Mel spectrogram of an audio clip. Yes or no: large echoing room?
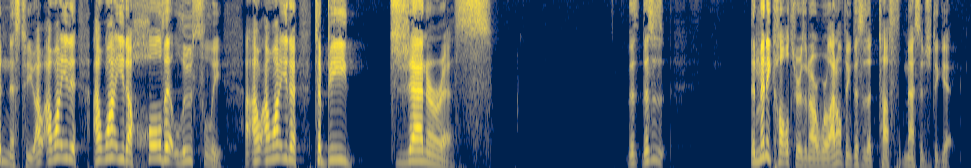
yes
